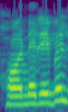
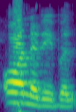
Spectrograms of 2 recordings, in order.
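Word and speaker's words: honourable: इसको कैसे पढ़ेंगे, हॉनरेबल नहीं पढ़ते हैं, इसको पढ़ेंगे ऑनरेबल।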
